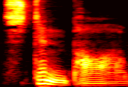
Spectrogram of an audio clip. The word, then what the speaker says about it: Stenpa: That's spelled S-T-E-N-P-A, Stenpa.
